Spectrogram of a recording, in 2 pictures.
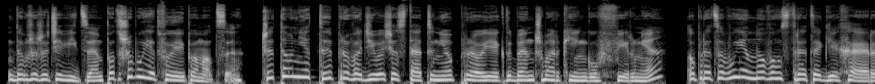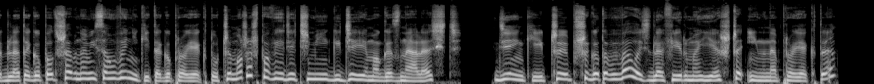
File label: polish female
